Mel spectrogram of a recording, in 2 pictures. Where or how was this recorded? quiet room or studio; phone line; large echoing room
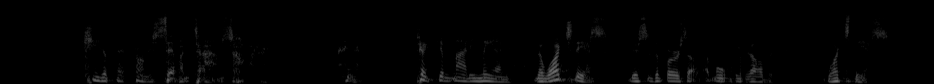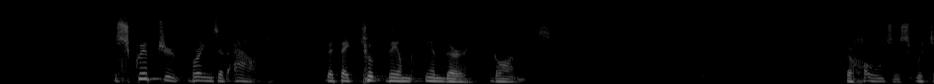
large echoing room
